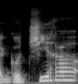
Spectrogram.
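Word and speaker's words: Gojira (ゴジラ): Godzilla wird wohl ähm, äh, im Japanischen eher Gojira ausgesprochen ähm,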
